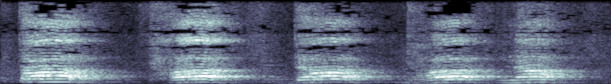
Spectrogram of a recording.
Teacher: इसका उच्चारण दंत से करेंगे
